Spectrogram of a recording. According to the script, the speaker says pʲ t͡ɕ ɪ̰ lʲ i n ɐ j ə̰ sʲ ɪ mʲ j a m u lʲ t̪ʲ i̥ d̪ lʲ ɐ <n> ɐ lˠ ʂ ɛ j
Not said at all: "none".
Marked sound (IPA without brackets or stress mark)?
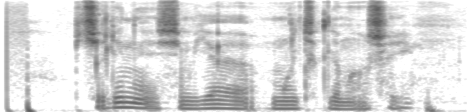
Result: m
